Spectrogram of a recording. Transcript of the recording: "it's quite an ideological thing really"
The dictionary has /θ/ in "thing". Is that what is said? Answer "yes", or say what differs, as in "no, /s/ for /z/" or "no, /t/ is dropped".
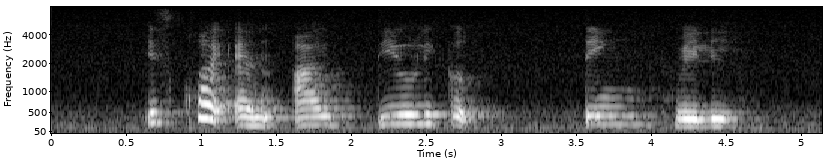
no, /t/ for /θ/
